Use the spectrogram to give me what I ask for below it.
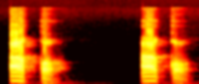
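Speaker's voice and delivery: "আক" with the final q pushed into an echoing release; qalqalah bounce. Shown as a demonstration. Teacher demonstrating qalqalah, "আক" with a bounced final q. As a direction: say "আক" firmly, bouncing off the closing q. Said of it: "এই যে আমি একটু ধাক্কা দিলাম".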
